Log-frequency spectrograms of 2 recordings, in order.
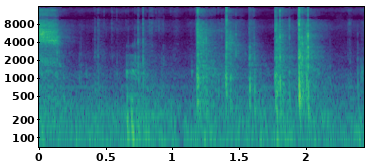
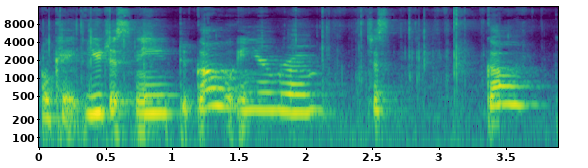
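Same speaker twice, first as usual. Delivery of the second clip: higher, strained go-away plea; exasperated; 7 semitones higher than usual. Retold or imitated. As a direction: beg him to just go, higher. Exasperated mom sends son away.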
